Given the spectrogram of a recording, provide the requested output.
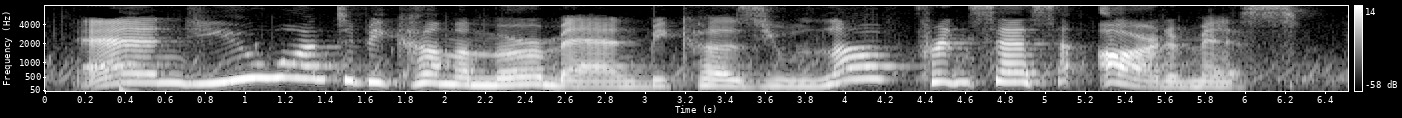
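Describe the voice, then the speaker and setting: A woman puts on a character voice, pitched high and moving very slowly through very wide pitch swings, with clear background noise behind her. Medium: read story. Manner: cooing, falsely soothing.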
